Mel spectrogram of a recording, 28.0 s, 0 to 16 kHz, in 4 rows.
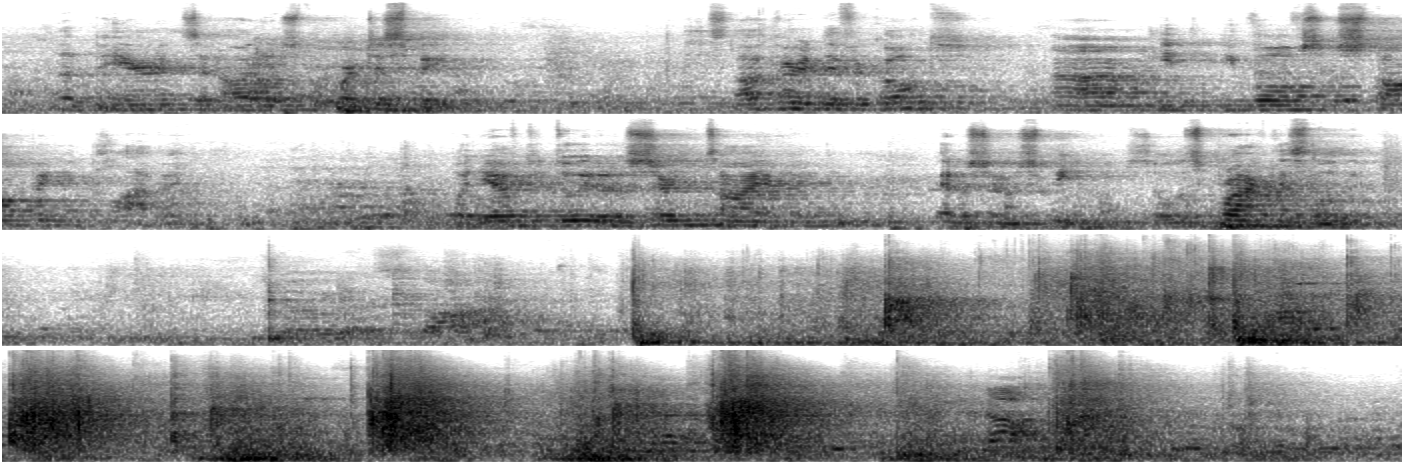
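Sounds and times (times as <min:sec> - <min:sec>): audience foot stomps: 0:17.1 - 0:27.6
group hand claps: 0:17.8 - 0:27.5.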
